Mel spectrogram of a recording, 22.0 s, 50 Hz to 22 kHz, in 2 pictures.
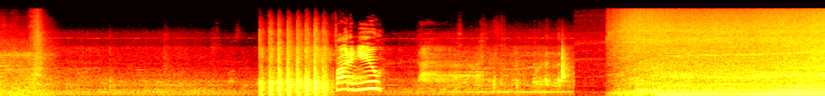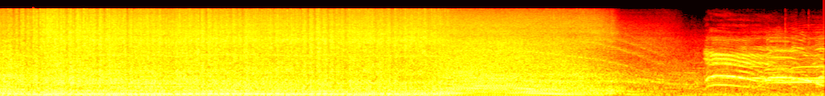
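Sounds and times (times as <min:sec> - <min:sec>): dragster engine idling roughly: 0:08.2 - 0:18.8.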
